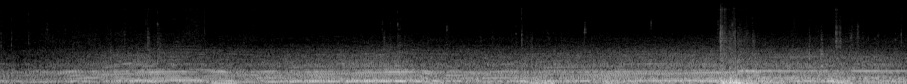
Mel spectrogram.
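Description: An Alfa Romeo Giulia accelerates hard in manual mode on a hot day, its engine note rising through the revs with a shift dip partway and a brief loud thump near the end, heard from inside the car.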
